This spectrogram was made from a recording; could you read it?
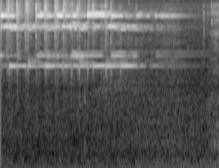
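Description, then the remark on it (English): A bright, high metallic chime rings out clearly, its shimmering tones sustaining and then slowly fading away over about two seconds, with no voices present. “When you're ready, Chime us in with this one.”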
